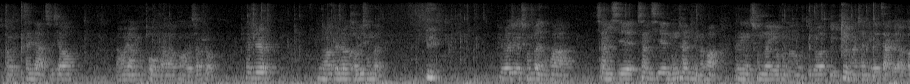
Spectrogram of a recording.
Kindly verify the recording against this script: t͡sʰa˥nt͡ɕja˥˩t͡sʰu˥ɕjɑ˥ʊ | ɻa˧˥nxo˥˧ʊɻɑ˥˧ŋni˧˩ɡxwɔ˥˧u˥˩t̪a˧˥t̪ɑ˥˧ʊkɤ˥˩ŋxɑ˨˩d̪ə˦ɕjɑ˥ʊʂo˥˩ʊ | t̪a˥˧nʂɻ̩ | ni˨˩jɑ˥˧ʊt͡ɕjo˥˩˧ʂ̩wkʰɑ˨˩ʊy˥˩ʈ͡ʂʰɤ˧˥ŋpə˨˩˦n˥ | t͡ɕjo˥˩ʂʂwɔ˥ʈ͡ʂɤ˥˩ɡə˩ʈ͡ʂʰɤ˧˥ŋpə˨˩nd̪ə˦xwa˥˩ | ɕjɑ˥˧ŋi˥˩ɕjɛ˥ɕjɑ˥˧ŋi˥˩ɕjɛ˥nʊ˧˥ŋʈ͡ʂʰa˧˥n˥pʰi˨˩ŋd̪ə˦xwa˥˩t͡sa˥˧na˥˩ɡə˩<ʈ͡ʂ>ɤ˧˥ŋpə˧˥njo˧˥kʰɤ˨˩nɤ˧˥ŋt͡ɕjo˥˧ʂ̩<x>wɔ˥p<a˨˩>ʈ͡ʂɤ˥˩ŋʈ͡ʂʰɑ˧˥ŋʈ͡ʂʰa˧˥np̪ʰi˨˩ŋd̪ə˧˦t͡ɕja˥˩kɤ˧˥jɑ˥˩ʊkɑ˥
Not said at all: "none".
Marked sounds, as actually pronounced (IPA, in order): ʈ͡ʂʰ, ʂ, i˨˩

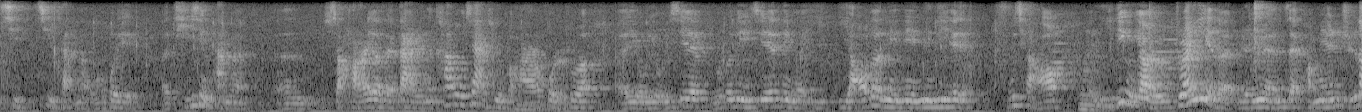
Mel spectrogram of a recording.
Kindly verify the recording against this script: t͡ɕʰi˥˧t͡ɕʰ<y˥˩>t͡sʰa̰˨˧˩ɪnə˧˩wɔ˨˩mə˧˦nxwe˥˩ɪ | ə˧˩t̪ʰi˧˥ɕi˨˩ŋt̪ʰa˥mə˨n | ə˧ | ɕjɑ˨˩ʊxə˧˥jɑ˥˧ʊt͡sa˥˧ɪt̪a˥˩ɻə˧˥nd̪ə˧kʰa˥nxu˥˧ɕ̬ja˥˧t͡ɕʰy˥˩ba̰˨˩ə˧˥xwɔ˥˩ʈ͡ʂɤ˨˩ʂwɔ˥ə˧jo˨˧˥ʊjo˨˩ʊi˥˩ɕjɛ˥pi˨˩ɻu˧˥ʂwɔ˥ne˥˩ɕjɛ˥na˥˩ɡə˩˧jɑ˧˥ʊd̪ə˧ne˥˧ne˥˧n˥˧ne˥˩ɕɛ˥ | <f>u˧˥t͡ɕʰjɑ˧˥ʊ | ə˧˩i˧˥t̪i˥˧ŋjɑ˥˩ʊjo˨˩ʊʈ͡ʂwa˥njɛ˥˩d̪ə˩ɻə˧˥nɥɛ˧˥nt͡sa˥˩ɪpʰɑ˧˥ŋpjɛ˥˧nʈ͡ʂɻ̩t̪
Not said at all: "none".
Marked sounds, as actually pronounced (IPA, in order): i˥˩, f

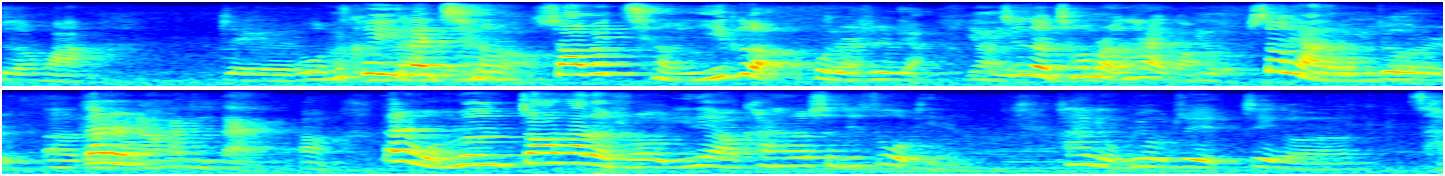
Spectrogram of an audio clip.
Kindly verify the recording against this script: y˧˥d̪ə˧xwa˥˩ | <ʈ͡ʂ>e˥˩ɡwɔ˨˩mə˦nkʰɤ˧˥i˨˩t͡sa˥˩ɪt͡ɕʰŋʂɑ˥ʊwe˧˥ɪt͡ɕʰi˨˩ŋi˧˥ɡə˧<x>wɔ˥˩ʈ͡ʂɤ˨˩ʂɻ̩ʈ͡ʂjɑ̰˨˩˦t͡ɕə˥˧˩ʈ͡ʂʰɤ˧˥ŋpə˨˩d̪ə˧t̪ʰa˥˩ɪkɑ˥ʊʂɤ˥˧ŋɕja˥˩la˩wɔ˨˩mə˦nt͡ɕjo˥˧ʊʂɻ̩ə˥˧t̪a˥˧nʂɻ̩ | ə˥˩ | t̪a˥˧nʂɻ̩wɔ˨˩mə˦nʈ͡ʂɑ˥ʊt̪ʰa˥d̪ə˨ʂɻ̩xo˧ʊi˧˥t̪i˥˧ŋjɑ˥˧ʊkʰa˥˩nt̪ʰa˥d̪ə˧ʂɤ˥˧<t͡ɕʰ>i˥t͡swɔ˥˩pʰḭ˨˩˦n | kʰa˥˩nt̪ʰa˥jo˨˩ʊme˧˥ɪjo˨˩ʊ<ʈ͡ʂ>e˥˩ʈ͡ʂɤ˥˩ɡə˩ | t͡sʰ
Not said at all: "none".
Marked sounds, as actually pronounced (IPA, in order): ʈ͡ʂ, x, t͡ɕ, ʈ͡ʂ

